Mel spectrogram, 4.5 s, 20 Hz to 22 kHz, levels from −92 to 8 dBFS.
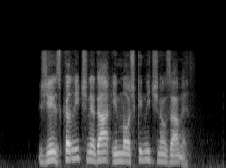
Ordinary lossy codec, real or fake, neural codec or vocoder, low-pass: none; fake; codec, 16 kHz, 0.5 kbps, FunCodec, trained on LibriTTS, 25 frames a second; 7.2 kHz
